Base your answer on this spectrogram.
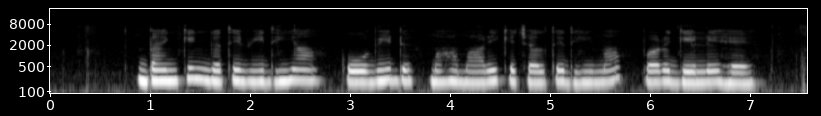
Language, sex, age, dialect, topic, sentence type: Magahi, female, 25-30, Southern, banking, statement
